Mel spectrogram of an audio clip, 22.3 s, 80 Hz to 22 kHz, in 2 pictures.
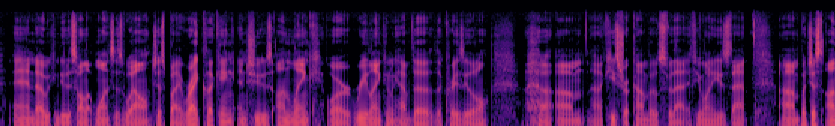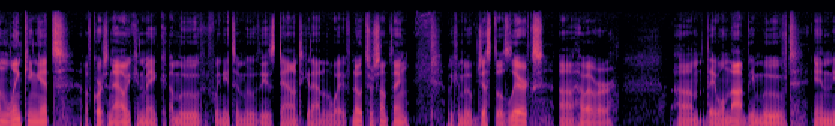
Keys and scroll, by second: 20.5 alt+super+..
